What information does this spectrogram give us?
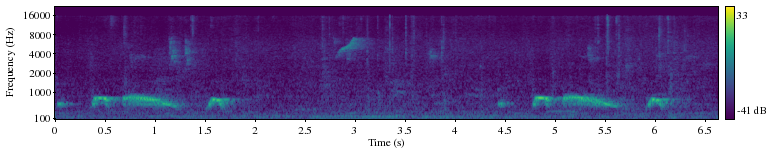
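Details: Caged spotted dove in Cần Thơ, Vietnam, during breeding pairing; two matching coo phrases, each a short note then a longer throaty coo, separated by a quiet gap with a low hum and a single high chirp.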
